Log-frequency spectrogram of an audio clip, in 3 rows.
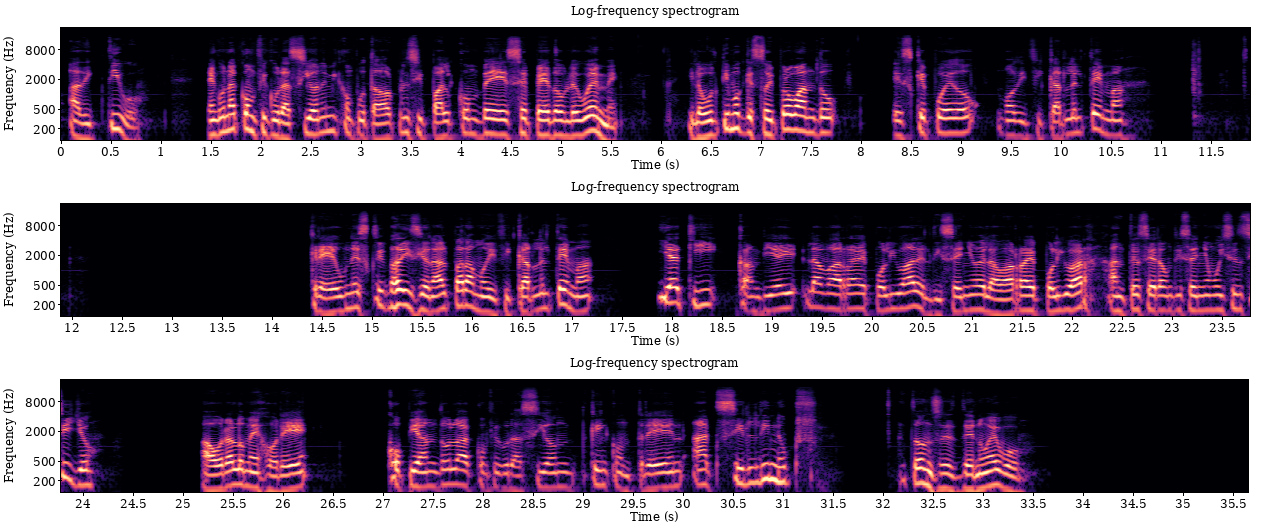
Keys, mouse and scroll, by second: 7.5 alt+super+t, 9.1 Down, 11.3 Return, 24.5 click, 25.1 click, 25.3 click, 26.0 click.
